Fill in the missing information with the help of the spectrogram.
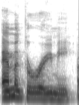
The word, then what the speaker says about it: Amigurumi: How do you say that? – Amigurumi. Okay, which is a fancy word. It's a Japanese word.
